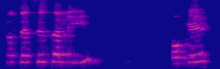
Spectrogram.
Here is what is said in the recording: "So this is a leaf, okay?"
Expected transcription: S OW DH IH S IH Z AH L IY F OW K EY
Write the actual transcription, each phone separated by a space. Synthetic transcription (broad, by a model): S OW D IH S IH Z AH L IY OW K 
